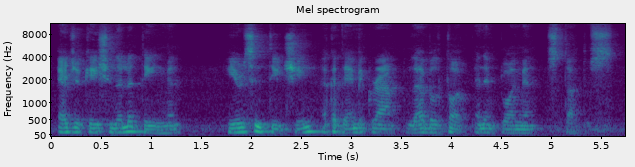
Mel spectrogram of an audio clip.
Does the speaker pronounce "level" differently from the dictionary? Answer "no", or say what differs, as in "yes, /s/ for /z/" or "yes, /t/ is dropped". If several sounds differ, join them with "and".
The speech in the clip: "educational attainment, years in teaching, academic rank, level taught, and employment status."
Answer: yes, /b/ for /v/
